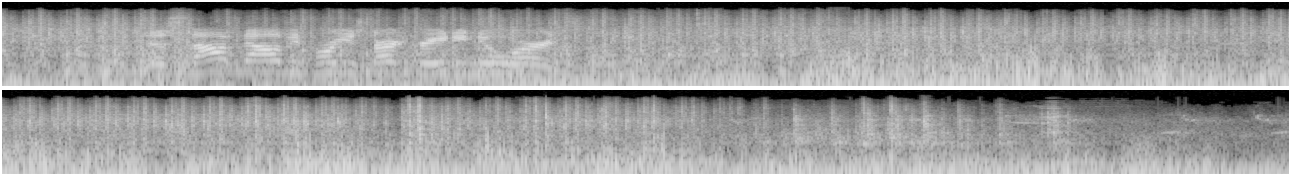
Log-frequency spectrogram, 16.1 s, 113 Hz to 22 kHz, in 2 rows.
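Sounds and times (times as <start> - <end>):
vehicle engine running: 0.0 - 15.8.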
